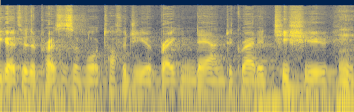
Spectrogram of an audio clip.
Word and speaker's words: autophagy: I don't know a lot about that, except to say I would pronounce it autophagy. Auto meaning self, and phagy meaning to eat yourself.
